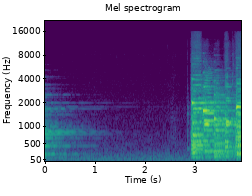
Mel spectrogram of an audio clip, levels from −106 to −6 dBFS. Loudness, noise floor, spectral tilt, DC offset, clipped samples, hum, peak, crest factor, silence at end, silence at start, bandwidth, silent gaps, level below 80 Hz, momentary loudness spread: -26 LUFS; -69 dBFS; -5 dB/octave; under 0.1%; under 0.1%; none; -12 dBFS; 20 dB; 0 s; 0 s; 16 kHz; none; -66 dBFS; 7 LU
